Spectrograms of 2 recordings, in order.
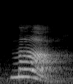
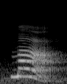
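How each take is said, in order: Both takes have the same delivery.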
